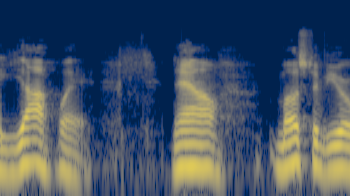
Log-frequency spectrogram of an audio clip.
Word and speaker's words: Yahweh: the name of God the second seems to be pronounced uh like West so it'd be Yahweh now most of you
